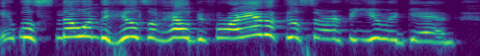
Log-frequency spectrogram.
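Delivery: fierce, furious, loud and high-pitched. Retelling how she ends a confrontation over cheating: mock-angry declaration. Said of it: "Susan gets angry".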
